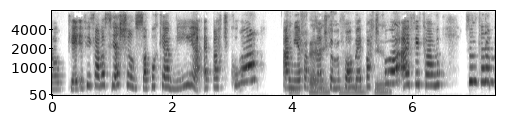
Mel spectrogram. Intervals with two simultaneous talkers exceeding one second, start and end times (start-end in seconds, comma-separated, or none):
3.9-5.8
